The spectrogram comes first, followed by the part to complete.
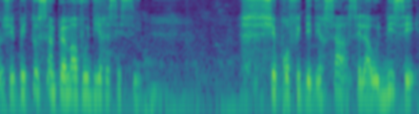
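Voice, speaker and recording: A woman's voice: fairly low pitch, bright, forceful tone, no echo. A woman giving an informal sermon, exclaiming often and punctuating her talk with amens. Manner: exclamatory, frequent amens, shifts between French and Lingala. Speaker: preacher.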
